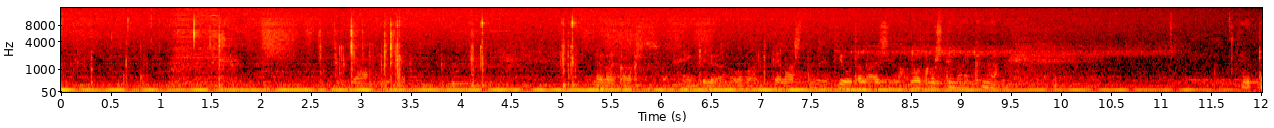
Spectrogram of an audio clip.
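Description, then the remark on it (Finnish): Keyboard typing and mouse clicks rattle in quick irregular bursts over a steady low hum, as someone searches on a computer for a mention of Yad Vashem, with a voice talking quietly underneath throughout. “Mä, miten mä löydän kolmella klikkauksella?”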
